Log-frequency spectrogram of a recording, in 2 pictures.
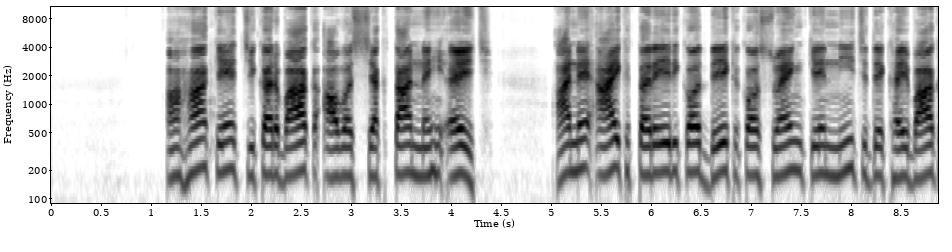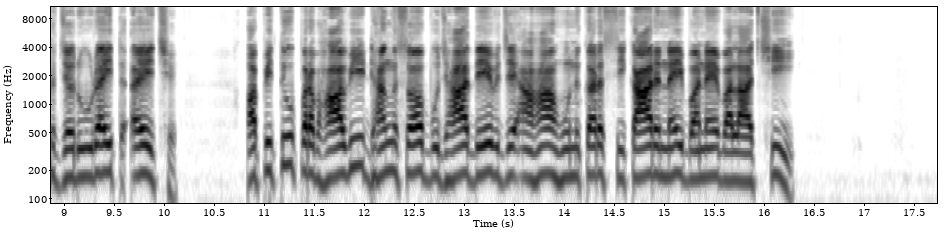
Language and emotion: Maithili, neutral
